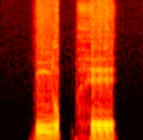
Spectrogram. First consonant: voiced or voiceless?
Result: voiced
